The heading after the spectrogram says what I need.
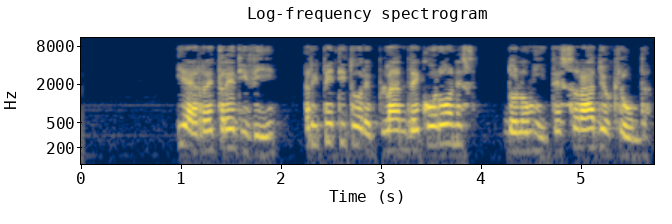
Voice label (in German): Kennung italienisch; Kronplatz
